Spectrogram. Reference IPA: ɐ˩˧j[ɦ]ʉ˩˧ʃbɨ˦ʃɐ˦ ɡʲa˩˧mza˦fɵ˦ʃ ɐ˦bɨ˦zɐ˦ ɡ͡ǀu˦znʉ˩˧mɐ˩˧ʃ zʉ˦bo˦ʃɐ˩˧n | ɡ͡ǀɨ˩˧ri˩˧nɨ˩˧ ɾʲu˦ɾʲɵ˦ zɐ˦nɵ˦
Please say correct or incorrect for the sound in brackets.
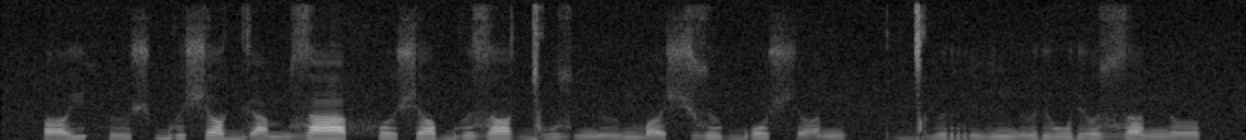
incorrect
